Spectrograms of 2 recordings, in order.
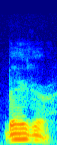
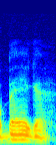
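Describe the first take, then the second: First: "Beggar" with its middle GH as a throaty fricative. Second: "beggar" with a hard G as in give. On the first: Teacher gives learners a GH example, throaty fricative version. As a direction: soften the middle of "Beggar" into a Scottish-loch sound. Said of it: "either like C H in Scottish loch". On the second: Teacher offers learners the easier alternative, hard G version. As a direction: say "beggar" with a plain stopped G in the middle. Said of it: "Just say G as in give". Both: Shown as a demonstration.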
